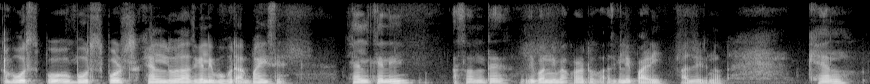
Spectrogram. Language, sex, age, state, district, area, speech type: Assamese, male, 18-30, Assam, Biswanath, rural, spontaneous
